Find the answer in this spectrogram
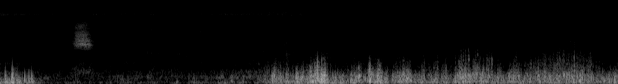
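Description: Wind buffeting the phone's microphone: an irregular low rumble that starts about three seconds in, after a quieter stretch broken by one brief high chirp about a second in.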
